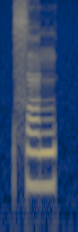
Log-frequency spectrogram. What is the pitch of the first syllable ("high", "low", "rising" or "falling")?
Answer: high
